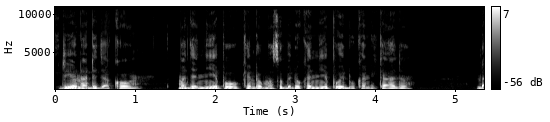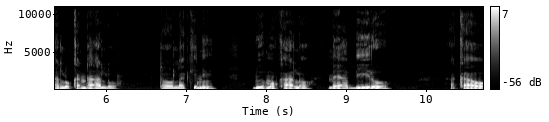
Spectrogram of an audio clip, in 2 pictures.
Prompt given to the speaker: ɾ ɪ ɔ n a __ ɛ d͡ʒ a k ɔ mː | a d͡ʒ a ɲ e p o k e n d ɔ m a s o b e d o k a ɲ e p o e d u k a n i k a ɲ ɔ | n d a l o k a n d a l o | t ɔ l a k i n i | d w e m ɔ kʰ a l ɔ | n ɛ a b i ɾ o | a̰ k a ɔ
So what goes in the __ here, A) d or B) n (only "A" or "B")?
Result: A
